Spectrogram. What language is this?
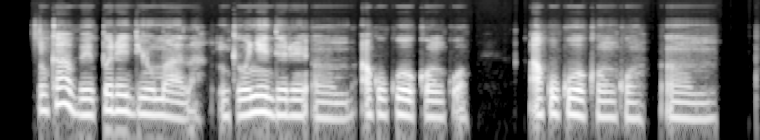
Igbo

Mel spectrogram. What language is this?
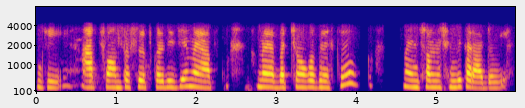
Urdu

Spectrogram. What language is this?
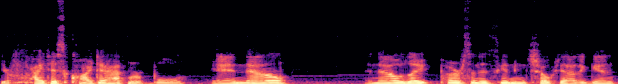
English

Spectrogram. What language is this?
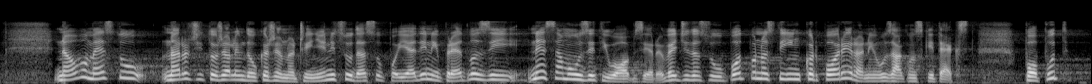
Serbian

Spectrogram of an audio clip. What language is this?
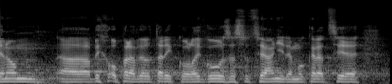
Czech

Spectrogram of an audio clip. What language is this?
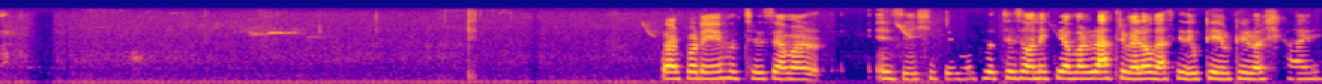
Bangla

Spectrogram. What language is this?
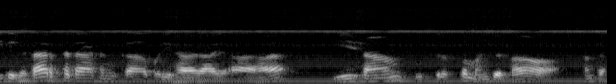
Kannada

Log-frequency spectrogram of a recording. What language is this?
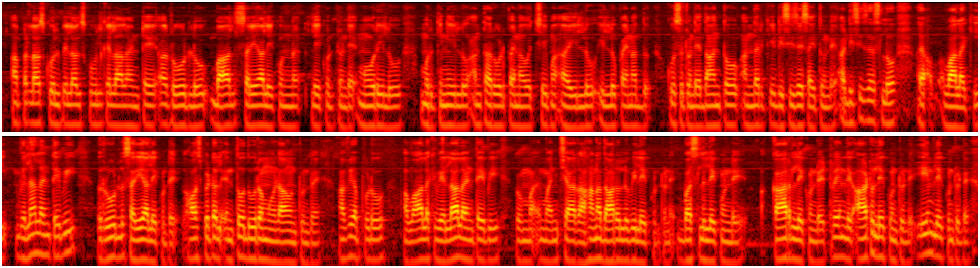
Telugu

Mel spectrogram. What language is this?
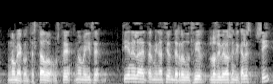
Spanish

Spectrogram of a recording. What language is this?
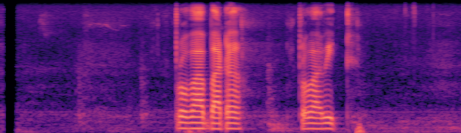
Nepali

